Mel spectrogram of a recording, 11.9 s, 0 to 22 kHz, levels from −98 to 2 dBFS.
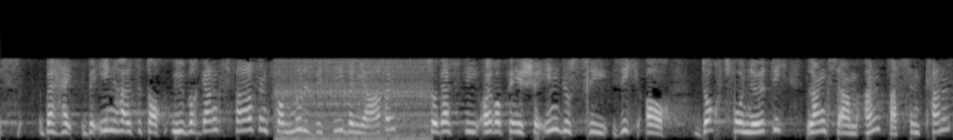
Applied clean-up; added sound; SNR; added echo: none; Tools; 10 dB; none.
